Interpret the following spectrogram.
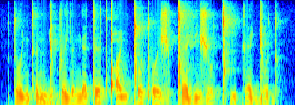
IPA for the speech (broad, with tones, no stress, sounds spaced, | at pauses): t o˩˧ ɲ tʼ ɘ˥˩ ŋ ɟ o˩˧ ɡ l ɘ˩˧ j ɘ˧ ŋ ɛ˩˧ t ɘ˥˩ d qʼ o˧ ɲ ǀ o˥˩ tʼ o˥˩ e̯ ʒ ɘ˧ ǀ ɛ˥˩ vʲ ɛ˧ ʒ o˥˩ ǀʰ i˩˧ k ɛ˧ e̯ ɟ o˧ d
